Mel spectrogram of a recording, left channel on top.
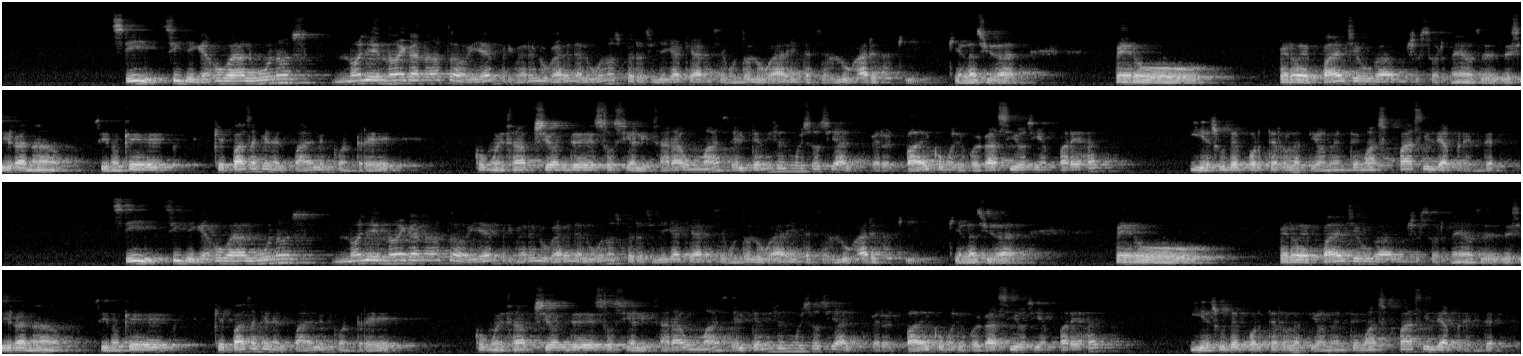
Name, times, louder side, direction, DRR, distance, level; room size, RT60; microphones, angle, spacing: voice 1, 1.1-3.0 3.3-8.8 9.0-9.2 9.5-10.1 11.1-12.0 12.8-15.8 16.1-16.8 17.3-19.1 19.9-26.2 27.1-30.1, left 1 dB, 35° left, 6 dB, 3.3 m, -20 dB
25.5 x 23.0 x 8.8 m, 0.74 s
head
